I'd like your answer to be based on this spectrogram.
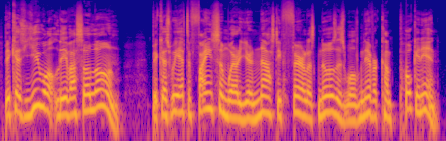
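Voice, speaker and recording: A man's voice: mid-range voice, expressive, normal speed, no room sound, clean studio sound, pitched above the performer's own voice, natural voice. A man voicing a cross, grumbling female brownie creature in a storybook reading. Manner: grumbling, scolding.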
